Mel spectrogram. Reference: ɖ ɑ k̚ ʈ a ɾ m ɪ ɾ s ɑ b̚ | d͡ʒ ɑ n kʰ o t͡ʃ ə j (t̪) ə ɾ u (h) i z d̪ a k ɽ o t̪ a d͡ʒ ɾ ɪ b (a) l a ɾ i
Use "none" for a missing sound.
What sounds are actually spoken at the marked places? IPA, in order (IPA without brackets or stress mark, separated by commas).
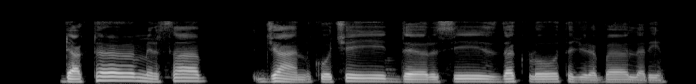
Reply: d̪, s, a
